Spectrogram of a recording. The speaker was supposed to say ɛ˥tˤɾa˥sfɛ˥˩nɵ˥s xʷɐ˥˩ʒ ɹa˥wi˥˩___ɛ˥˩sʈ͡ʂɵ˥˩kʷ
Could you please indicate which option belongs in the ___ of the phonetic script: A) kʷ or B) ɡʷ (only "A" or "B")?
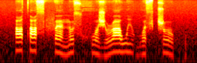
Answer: B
